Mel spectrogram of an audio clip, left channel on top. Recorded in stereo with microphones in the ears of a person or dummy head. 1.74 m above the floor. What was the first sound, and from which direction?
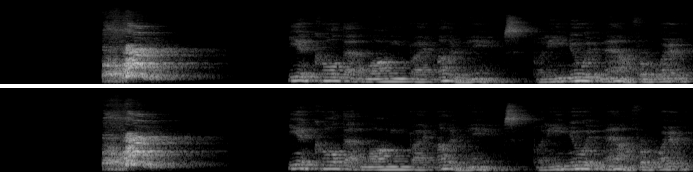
A dog barking, 10° left (ahead or behind).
